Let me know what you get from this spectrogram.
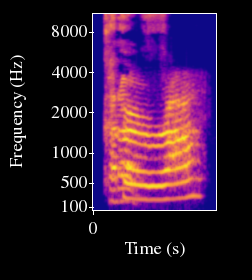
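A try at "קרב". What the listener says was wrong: Let me hear the vet very clearly at the end.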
